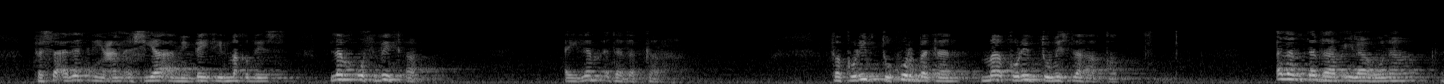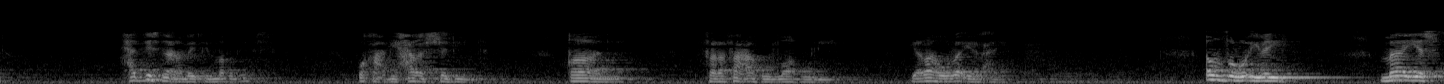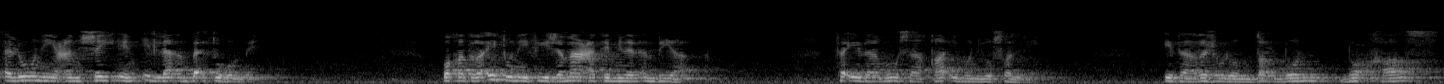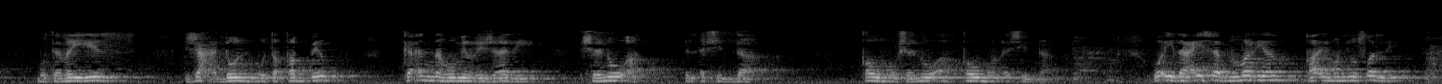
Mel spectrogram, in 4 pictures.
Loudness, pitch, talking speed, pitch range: -30 LUFS, 150 Hz, 80 wpm, 115-170 Hz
